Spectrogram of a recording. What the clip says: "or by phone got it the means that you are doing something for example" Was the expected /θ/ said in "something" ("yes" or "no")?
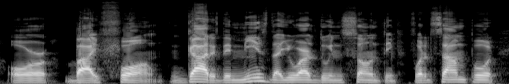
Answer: no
